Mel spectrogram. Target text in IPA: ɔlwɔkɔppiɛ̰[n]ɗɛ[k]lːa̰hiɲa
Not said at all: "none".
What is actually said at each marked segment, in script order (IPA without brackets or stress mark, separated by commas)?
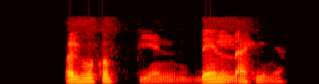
n, none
